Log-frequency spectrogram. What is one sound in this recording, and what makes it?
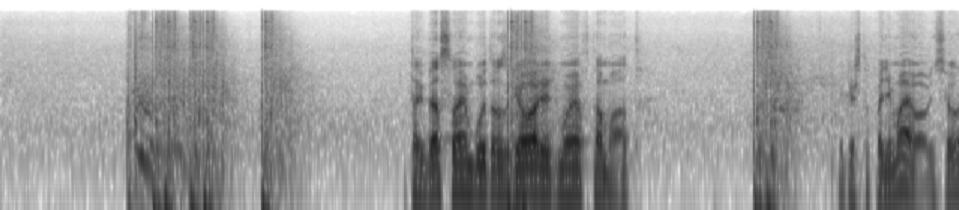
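A rifle fires several quick shots.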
